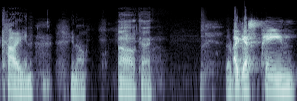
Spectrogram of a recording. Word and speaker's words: Karin: Is Karen still around? Or Karen? Karin is how they pronounce it, I guess.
